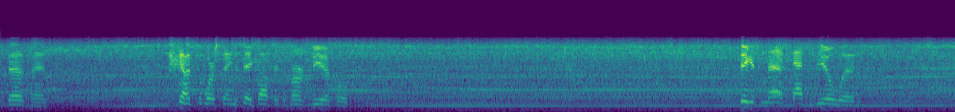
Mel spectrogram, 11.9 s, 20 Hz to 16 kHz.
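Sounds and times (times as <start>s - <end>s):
engine idling: 0.0s - 11.9s.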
